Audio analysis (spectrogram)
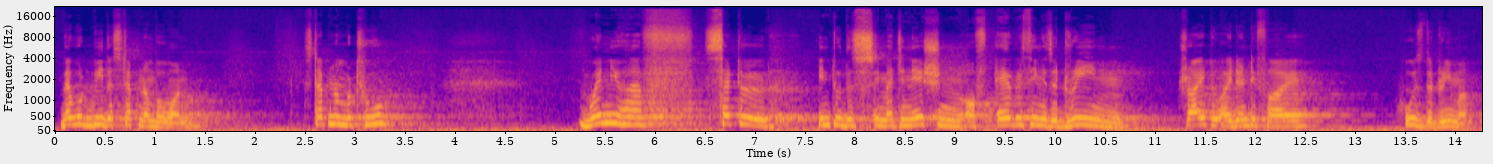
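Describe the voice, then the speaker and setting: A man teaching guided meditation in unhurried phrases with frequent pauses, as an instructor to a group. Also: high-pitched, darkish tone. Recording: echoey room with long reverb.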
